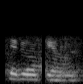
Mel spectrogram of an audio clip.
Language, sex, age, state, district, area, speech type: Tamil, female, 18-30, Tamil Nadu, Pudukkottai, rural, conversation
